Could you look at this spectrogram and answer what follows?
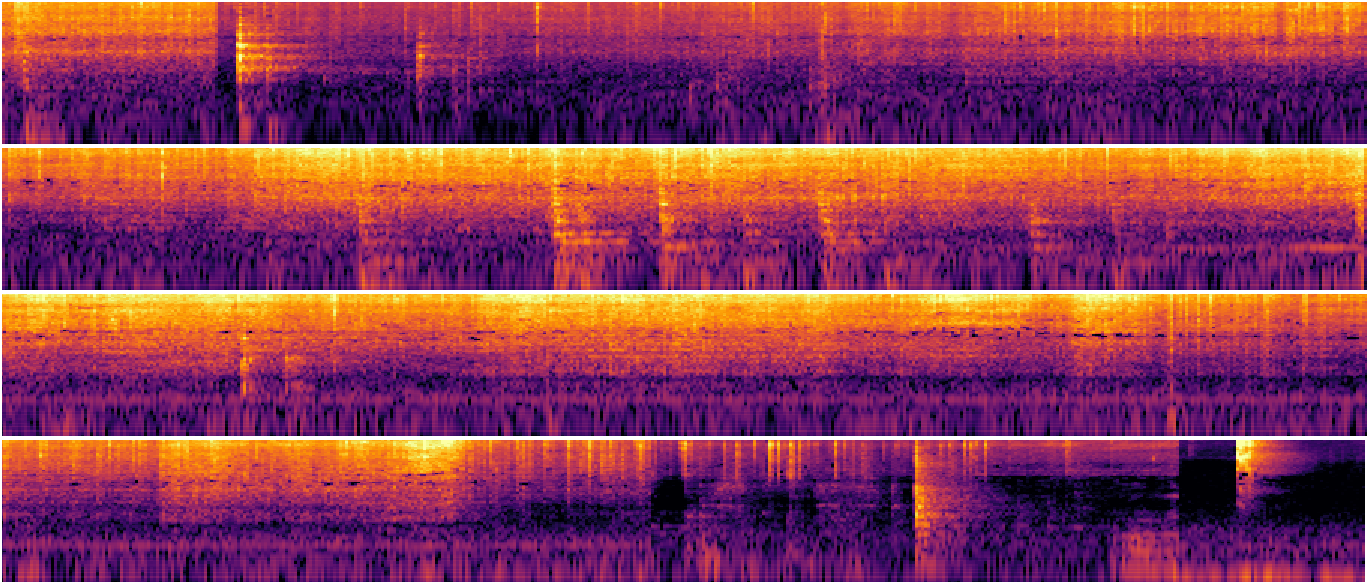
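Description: Scrambled eggs sizzling in a hot nonstick frying pan while a silicone spatula stirs and scrapes them, with a sharp knock about a second in. The sizzle fades away near the end.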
